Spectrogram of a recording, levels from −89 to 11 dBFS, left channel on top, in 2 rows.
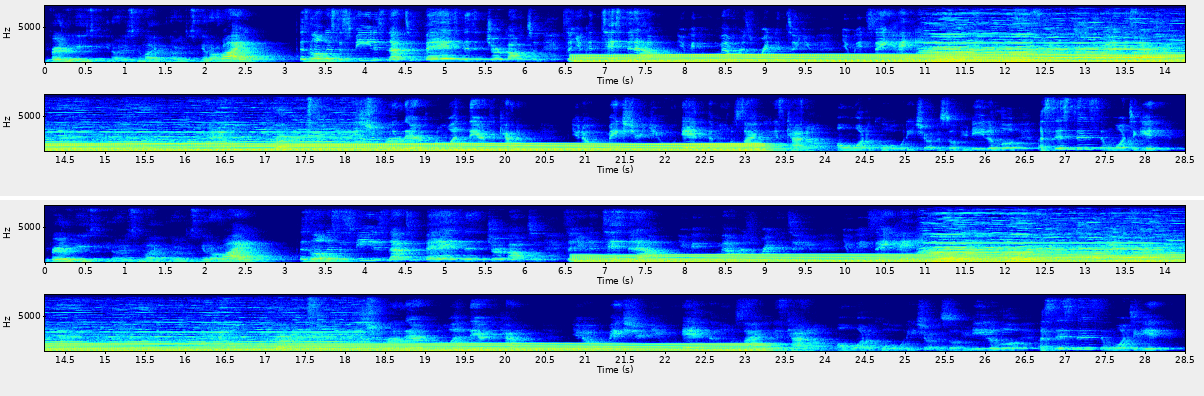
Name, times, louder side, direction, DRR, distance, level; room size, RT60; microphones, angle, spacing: voice 1, 0.1-2.5 3.2-3.6 15.2-15.6 17.1-18.8, equal, 30° left, -4 dB, 2.1 m, -35 dB
voice 2, 2.2-2.5 3.2-14.4 16.3-16.6 18.1-20.4 20.8-28.1, left 3 dB, 90° left, 0 dB, 1.0 m, -36 dB
sound 1, 6.6-23.3, left 2 dB, 65° left, 0.6 m, -25 dB
sound 2, 10.9-18.2, left 1 dB, 20° right, 1.1 m, -27 dB
8.4 x 6.6 x 2.4 m, 1.3 s
head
